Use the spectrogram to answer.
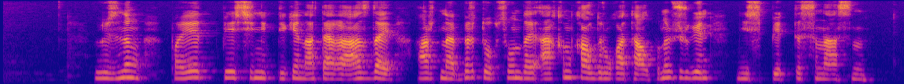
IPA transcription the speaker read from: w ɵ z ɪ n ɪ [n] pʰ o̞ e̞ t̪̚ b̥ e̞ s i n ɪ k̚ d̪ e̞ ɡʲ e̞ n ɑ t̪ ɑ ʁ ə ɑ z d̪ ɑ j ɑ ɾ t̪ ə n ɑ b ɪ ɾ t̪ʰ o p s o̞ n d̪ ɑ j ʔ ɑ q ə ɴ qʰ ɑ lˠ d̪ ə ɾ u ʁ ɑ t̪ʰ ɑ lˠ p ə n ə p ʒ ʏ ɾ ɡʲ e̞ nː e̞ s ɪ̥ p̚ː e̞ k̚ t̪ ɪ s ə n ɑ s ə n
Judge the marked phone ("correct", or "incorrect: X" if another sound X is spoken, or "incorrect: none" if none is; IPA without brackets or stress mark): incorrect: ŋ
